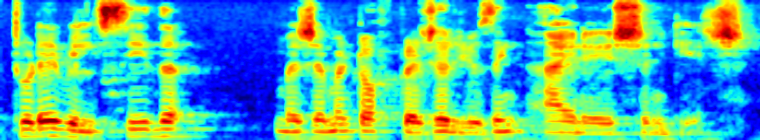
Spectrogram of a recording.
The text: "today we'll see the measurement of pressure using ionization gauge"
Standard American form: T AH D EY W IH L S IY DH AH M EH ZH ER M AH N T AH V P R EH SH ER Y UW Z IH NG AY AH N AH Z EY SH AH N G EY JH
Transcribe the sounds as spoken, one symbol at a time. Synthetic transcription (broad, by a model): T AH D EY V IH L S IY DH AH M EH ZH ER M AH N T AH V P L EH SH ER Y UW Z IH NG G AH AH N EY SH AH N G EY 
